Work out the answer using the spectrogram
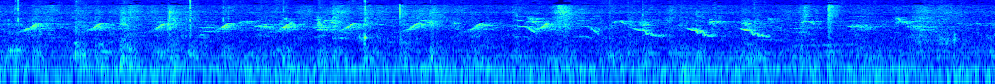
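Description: A bird calling in a quick series of short rising chirps, about two a second, changing to falling notes about halfway through, over a low steady background rumble.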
